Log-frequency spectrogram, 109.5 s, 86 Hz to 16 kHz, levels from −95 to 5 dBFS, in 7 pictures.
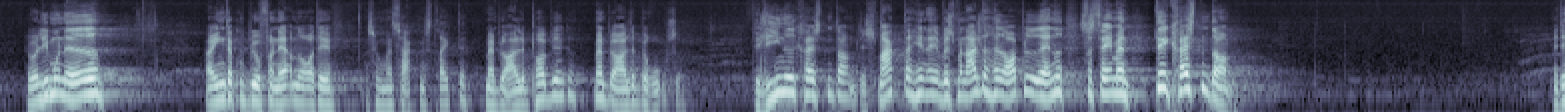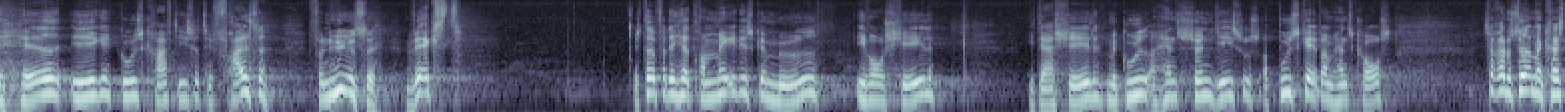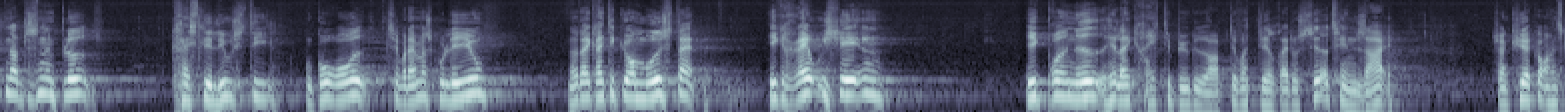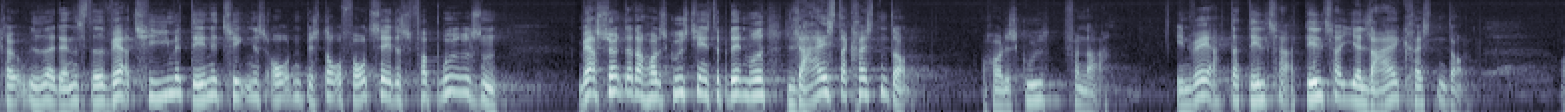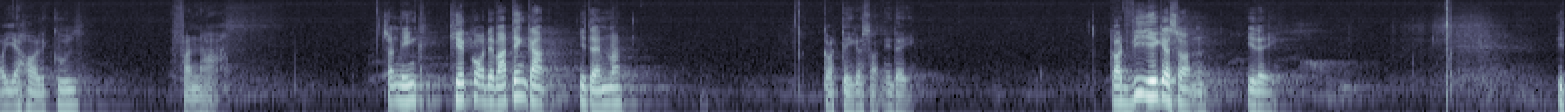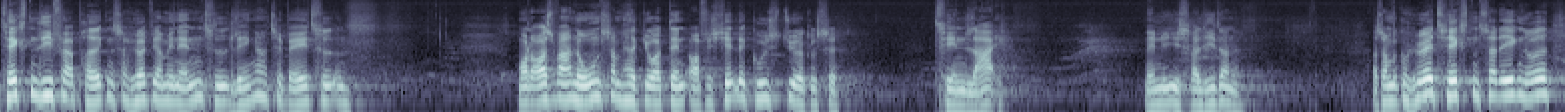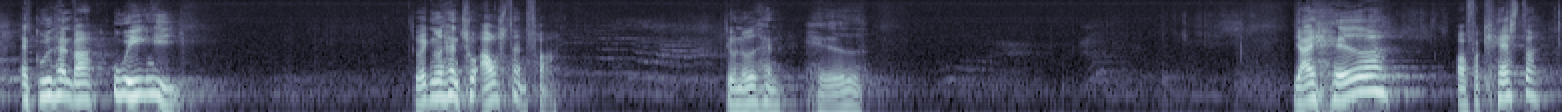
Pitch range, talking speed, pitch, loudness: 150-200 Hz, 140 wpm, 180 Hz, -19 LUFS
